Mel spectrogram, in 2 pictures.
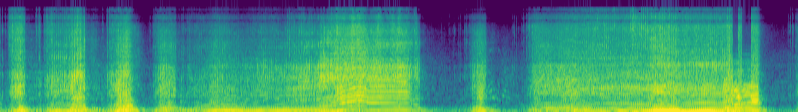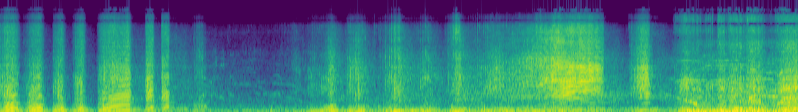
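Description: Mud truck's big engine revving hard over and over, its pitch sweeping up and down as the tyres spin and throw dirt. Several short, sudden gaps break the sound.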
